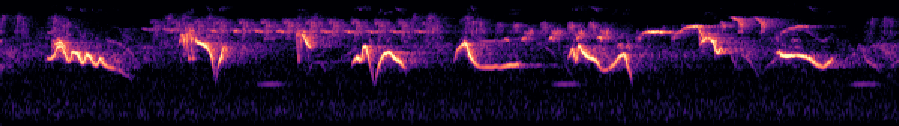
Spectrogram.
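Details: Bird sings quick warbled phrases, wavering whistled notes that dip and rise, linked closely together with a faint high trill behind.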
